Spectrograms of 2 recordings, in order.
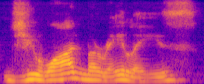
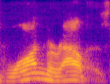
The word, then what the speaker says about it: Juan Morales: to pronounce that so they just say it the way it's spelled and that's not correct so when the principal comes in and she introduces him as Jan moreles um like it's very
